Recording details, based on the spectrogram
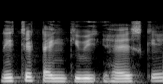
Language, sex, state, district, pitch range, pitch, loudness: Hindi, male, Uttar Pradesh, Shamli, 140-155 Hz, 145 Hz, -15 LUFS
